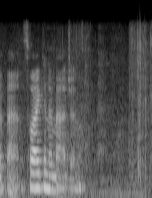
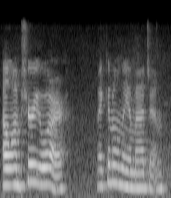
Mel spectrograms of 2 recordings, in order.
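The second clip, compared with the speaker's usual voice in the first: ordinary delivery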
